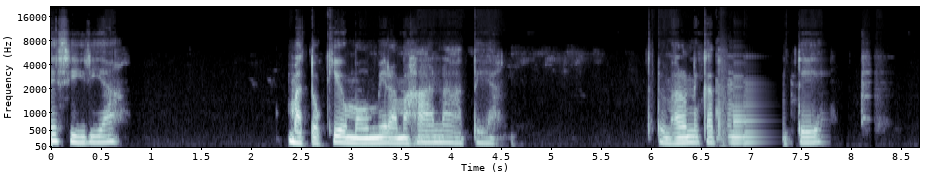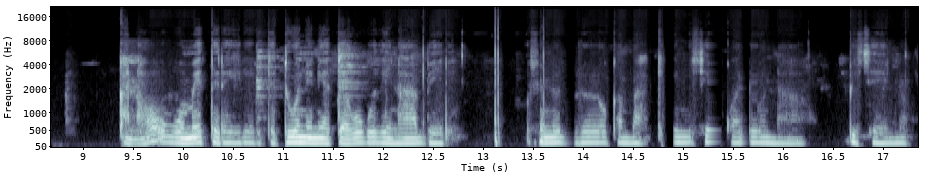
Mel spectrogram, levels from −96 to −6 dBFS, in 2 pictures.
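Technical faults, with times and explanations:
6.67 to 6.79 s and 6.84 to 6.95 s, burst of packet loss: two back-to-back holes of about 80 ms each, patched by stretching the last sound into a short fade before things jump ahead.
6.96 to 7.34 s, long network dropout: the sound smears into a fading buzz or hiss for roughly 350 ms, then goes silent for about 50 ms. A stall in delivery is the likely cause, losing around 360 ms.
7.55 to 8.25 s, repeated packet loss (robotic sound): four quick gaps, the longest 82 ms, totalling about 200 ms. About a quarter of the stretch is patched, so it sounds choppy.
13.82 to 13.93 s and 14.10 to 14.18 s, burst of packet loss: an 80 ms hole, then a shorter 40 ms one, each bridged by briefly continuing the last sound before the sound skips forward.
14.79 to 16.16 s, repeated packet loss (robotic sound): six gaps up to 120 ms long, about 440 ms lost in all. 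Nearly a third is concealed, giving a sustained choppy quality.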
